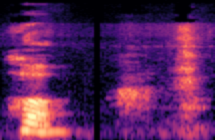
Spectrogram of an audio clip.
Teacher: ग्लॉटल, glottis से बना sound है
